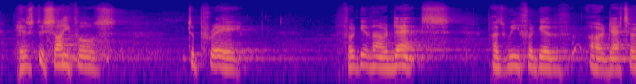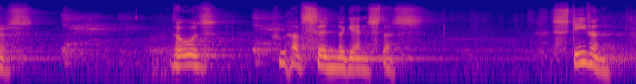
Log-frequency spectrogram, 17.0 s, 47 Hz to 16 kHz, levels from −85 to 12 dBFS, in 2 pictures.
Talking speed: 65 wpm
